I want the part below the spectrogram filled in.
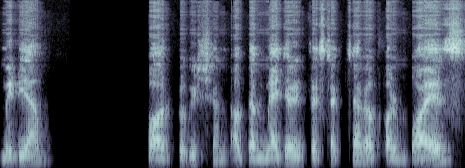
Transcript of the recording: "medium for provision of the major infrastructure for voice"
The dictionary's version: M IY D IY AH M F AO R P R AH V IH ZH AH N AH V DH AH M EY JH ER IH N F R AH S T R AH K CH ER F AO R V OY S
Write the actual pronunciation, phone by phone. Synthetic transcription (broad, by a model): M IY D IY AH M F AO R P R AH B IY SH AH N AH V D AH M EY JH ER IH N F R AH S T R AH K CH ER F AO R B OY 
